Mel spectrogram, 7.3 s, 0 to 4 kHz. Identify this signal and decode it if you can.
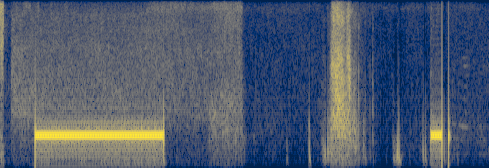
Ringback tone (North America), 440 + 480 Hz.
